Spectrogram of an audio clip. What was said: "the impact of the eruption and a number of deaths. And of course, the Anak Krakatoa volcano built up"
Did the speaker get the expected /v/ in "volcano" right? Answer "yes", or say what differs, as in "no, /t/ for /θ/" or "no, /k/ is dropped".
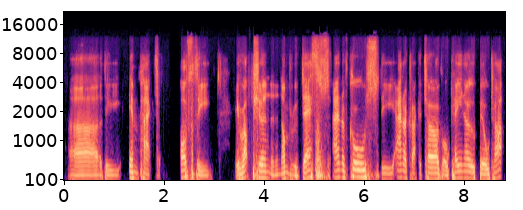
yes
